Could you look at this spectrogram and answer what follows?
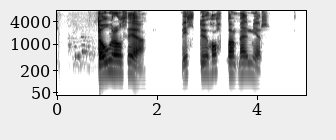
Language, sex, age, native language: Icelandic, male, 15, Icelandic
